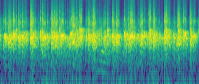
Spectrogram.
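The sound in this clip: Audience applause after a presentation at a talk, dense clapping from many hands, loud and continuous throughout with no pause.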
